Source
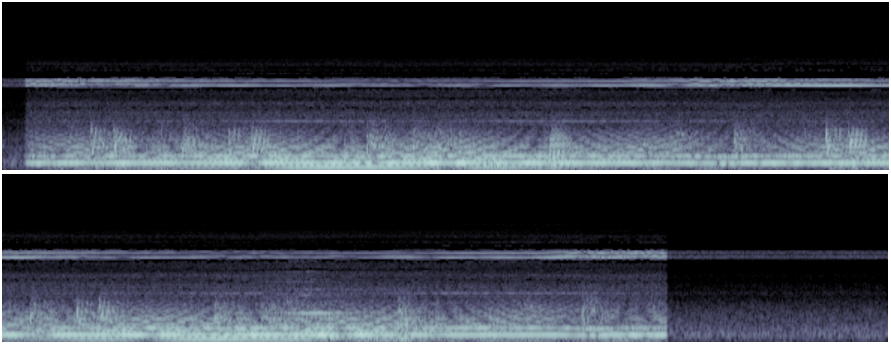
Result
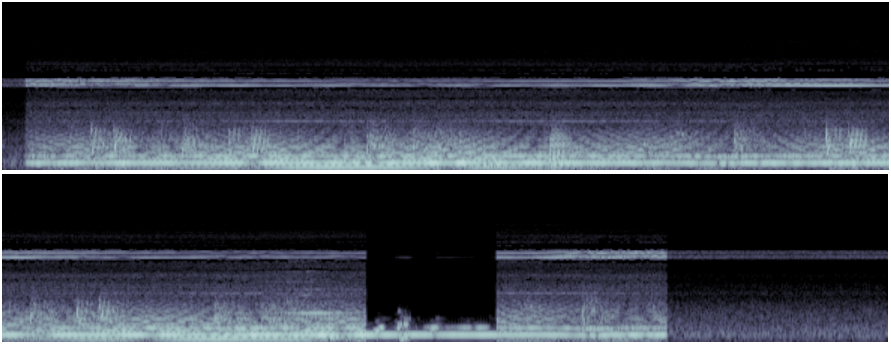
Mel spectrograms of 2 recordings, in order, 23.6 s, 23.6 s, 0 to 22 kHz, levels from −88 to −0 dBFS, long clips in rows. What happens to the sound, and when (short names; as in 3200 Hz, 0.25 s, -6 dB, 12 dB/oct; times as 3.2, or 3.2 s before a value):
16.67–18.41 spectral contrast raised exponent 3.9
